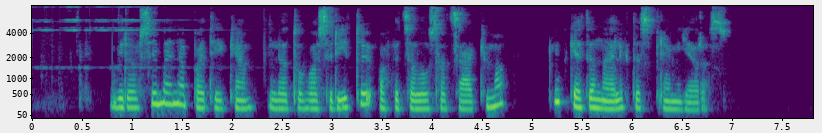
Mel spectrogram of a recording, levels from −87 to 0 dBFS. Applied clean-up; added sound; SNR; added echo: neural mask model RNNoise.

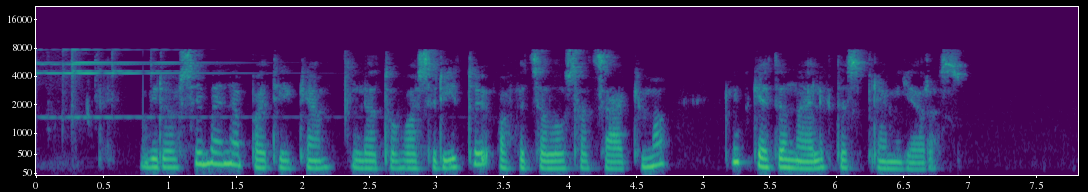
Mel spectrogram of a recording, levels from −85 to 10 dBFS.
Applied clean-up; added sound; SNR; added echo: none; Bell / Doorbell; 14 dB; none.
